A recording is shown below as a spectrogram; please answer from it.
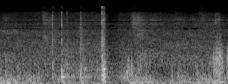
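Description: A fuel pump nozzle being hung back in its holster on the dispenser, with one sharp clunk about a second in, over steady background noise.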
